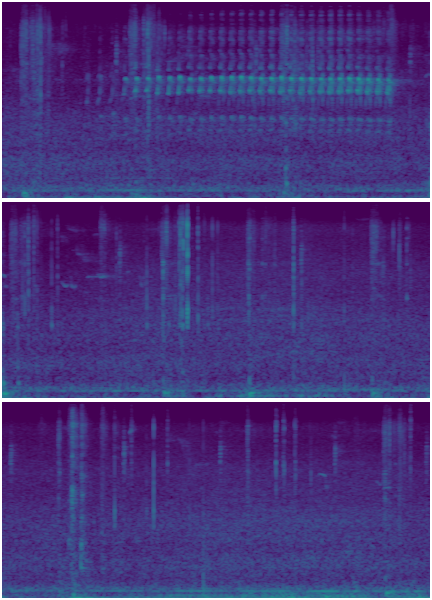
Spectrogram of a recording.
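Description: A songbird's rapid trill of repeated notes, about seven a second, lasting some three seconds from about a second and a half in. Scattered sharp clicks and taps around it, the loudest near the middle, from a blue jay pecking at sunflower seeds on a wooden feeder.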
